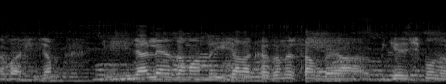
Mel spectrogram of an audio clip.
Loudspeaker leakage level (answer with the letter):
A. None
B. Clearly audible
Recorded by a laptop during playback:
B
